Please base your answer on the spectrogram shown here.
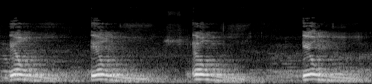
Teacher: الهواء اللي دفعه أته هواء الزفير يدفع ظهر اللسان، ظهر اللسان، عندما يدفع ظهر اللسان سوف يمتد اللسان، هذا امتداد يسموه استطالة. هذا الامتداد رأس اللسان طرفه يلامس اللام بامتداده، مو يمتد يلوح الثنيتين، هذا المقصود من عنده.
